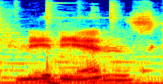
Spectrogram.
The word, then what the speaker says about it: Canadiens: He likes the under for the Red Wings Canadiens game. Les Montréal Canadiens, the French version of pronunciation.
